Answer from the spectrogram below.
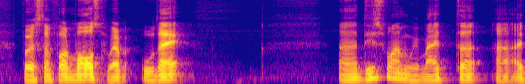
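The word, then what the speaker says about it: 腕: First and foremost, we have ude. This one we might, I don't remember the second part, having seen it here, but yeah, ude, accent on the last more, is a body part, arm.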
